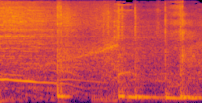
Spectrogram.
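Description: Live pop band playing with drum kit, bass guitar and guitars. A long held note slides slowly downward, over a bass line that steps downward.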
